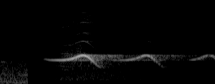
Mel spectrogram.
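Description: A high whistle-like tone, held steady and dipping quickly in pitch three times about half a second apart, opening the intro of a song segment.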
